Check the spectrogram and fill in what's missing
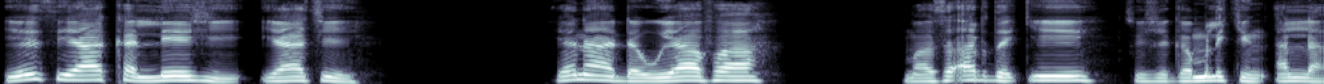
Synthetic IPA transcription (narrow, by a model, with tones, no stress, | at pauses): jeː˦su˨jaː˦kɐ˨lːeː˦ʃ̬i˨jaː˦t͡ʃeː˦˨ | jɐ˦naː˨da˨wʊ˨jaː˦ɸaː˦ | maː˨s̬uː˦ʔa˦rzɪ˨kʲʼiː˦su˨ʃ̬ɪ˨ɡaː˦mʊ˦lkʲɪ˨ŋʔa˦lːa˨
